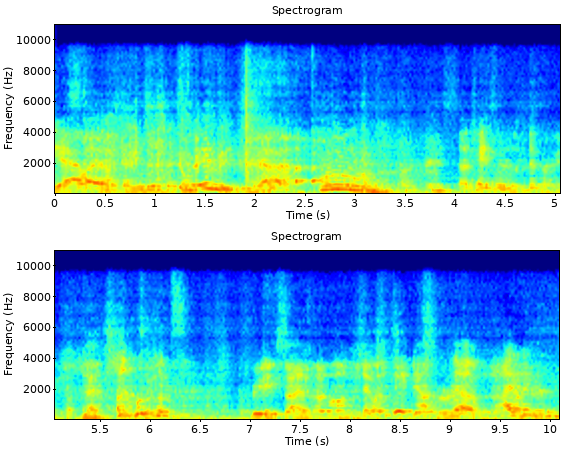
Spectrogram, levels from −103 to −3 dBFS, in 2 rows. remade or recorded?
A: remade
